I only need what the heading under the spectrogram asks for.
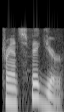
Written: transfigure

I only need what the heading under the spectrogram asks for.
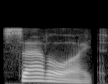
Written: satellite

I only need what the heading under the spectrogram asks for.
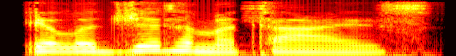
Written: illegitimatize

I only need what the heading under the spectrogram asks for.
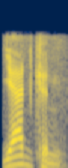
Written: Yadkin

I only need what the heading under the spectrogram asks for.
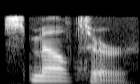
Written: smelter

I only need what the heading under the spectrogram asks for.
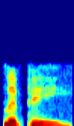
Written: lippy

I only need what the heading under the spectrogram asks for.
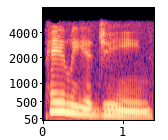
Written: Paleogene

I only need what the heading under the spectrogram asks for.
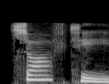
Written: softy

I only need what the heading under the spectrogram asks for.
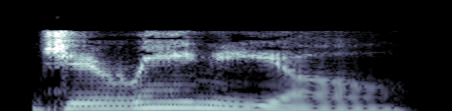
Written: geranial

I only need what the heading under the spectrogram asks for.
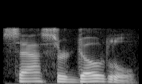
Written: sacerdotal

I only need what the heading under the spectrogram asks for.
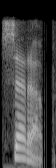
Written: setup

